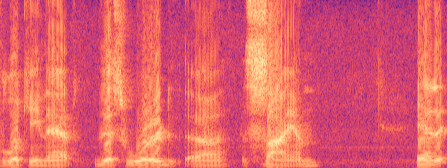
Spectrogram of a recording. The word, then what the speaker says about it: Zion: have you noticed that i am pronouncing this not with a z the way it's spelled in english but it is pronounced with a ts scion the reason is is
